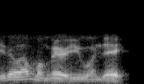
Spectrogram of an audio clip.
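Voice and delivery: normal talking voice

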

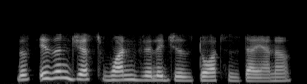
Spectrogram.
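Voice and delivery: ordinary delivery

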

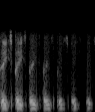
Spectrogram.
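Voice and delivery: voice drifting away as if down a hallway.

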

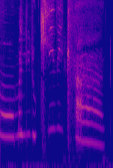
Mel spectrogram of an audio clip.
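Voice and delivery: put-on squeaky, high baby talk with drawn-out "cat". Showing how they talk to a little cat, in high, squealy baby talk. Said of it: "I can do the baby talk ... I get all high and squealy".

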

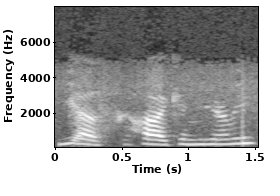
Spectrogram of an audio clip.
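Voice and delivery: very quiet, faint, barely audible voice. Asking the hosts on a call-in line whether they can hear: very low volume. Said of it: "your volume is very low".

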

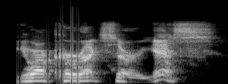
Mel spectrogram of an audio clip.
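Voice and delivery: booming, slow, proclaiming delivery. Doing an impression after agreeing with another speaker: Ed McMahon impression. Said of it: "a little Ed McMahon there".

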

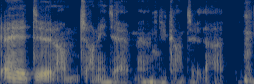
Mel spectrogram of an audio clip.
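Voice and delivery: very quiet, breathy, odd, hushed whisper. Telling a story, imitating how Johnny Depp talked in a quiet Johnny Depp voice. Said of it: "He speaks in the weirdest voice. ... He speaks in the quietest voice".

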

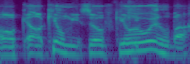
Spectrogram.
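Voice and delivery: put-on Australian accent. Repeating the other speaker's slip about killing himself: imitating an Australian accent. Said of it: "the Australian accent's terrible".

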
